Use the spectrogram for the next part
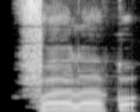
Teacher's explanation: terdengar seperti ada pantulan ada sukunnya tapi kita seperti membaca Koh lagi Falaq kita pantulkan huruf qaf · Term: Qalqalah Kubro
